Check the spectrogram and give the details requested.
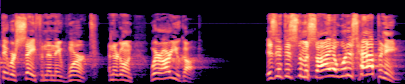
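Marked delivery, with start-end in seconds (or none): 2.3-6.0 loud, high pleading questions; desperate cry. Acted. Mary and Joseph crying out to God, loud and high. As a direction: call out to God in alarm.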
